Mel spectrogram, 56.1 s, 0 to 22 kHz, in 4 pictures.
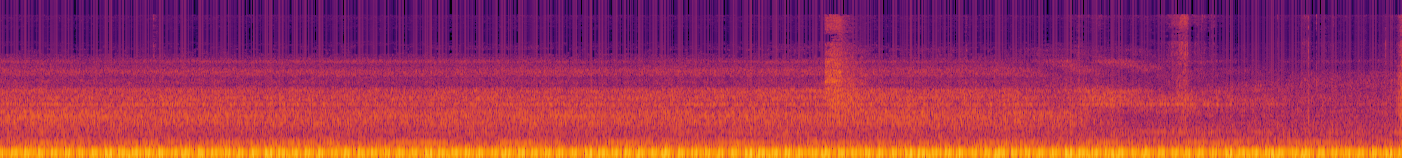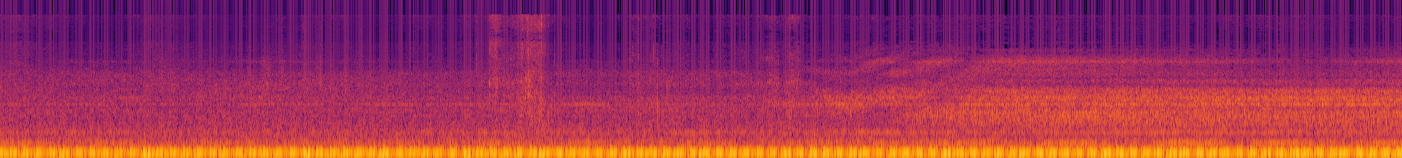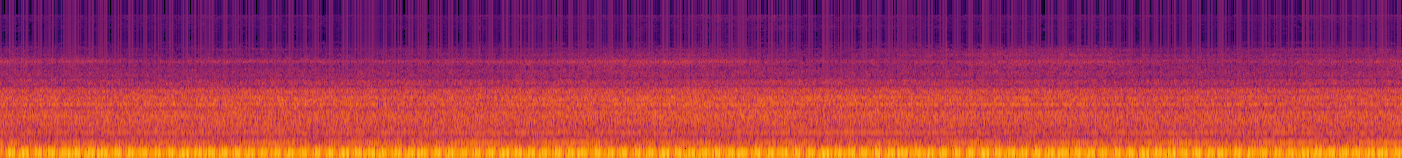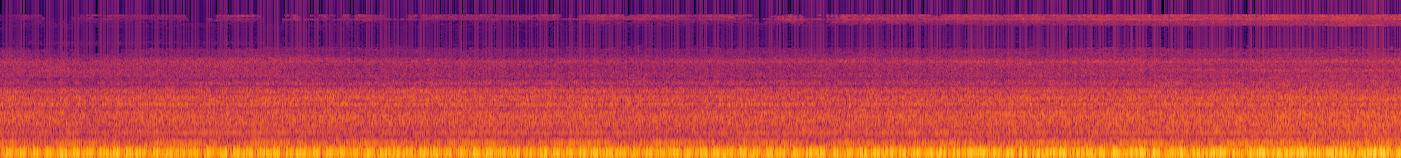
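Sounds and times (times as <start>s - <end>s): diesel locomotive rumble: 0.0s - 56.0s.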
